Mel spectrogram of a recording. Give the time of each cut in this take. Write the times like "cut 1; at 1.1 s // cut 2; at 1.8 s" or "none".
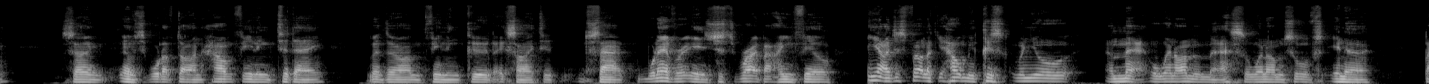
cut 1; at 8.6 s // cut 2; at 10.1 s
